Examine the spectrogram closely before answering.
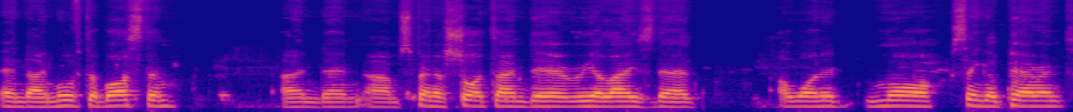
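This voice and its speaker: A man with a Trinidadian accent speaks at a fairly slow pace and medium pitch, his dark, mellow tone delivered in a monotone, flat intonation. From Trinidad and Tobago. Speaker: podcast host. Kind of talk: casual podcast conversation.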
